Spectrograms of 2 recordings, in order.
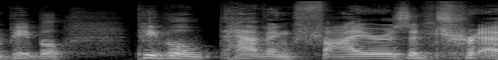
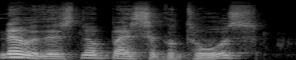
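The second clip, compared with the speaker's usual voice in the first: put-on speaking with Danish accent. Retelling what the hotel front desk woman in Copenhagen answered, in a Danish accent. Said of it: "that's because that's a Den- Danish accent".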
